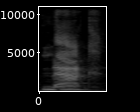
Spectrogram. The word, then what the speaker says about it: knack: in Signal or malignant when you have k n together the K is silent like in no knob Knack knife and not notice that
